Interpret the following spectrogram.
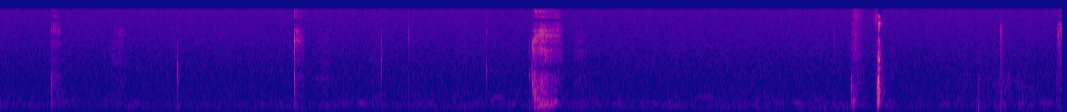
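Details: A newborn hiccupping: faint, sharp little clicks recurring about once a second in a quiet room.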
